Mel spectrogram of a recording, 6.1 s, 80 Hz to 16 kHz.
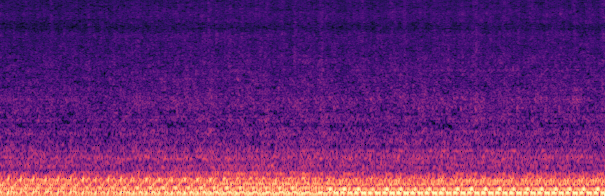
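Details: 2001 GMC Sierra 1500 HD after injectors removed and cleaned a third time, fuel primed and started: steady deep idle with even unbroken beat, no stumbles; check-engine light not flashing, so no misfire.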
